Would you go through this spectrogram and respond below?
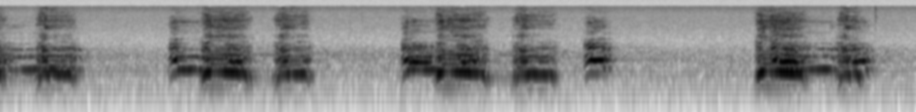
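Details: Two chained hounds, one white and one dark, bark on a Saturday night from a bushy lot beside a red outbuilding and irrigation ditch, heard across the ditch about ten yards off; loud, tonal, baying barks arrive in clusters of two or three.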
